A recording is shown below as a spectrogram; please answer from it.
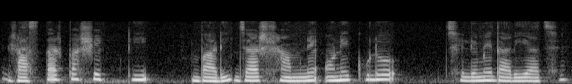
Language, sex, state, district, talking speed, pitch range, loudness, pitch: Bengali, female, West Bengal, Purulia, 115 wpm, 165-215 Hz, -14 LUFS, 175 Hz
